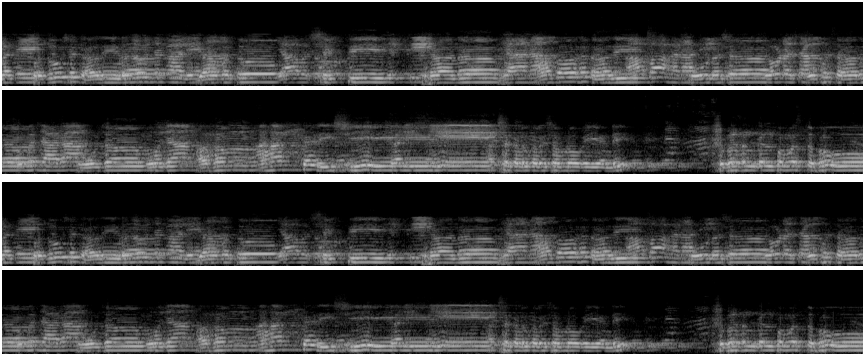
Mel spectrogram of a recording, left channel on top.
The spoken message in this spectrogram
ప్రదోషకాలేన యావతో శక్తి ధ్యాన ఆవాహనాది షోడశ ఉపచార పూజాం అహం కరిష్యే. అక్షతలు కలశంలో వేయండి. శుభ సంకల్పమస్తు.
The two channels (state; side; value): normal; both; correlation 0.80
